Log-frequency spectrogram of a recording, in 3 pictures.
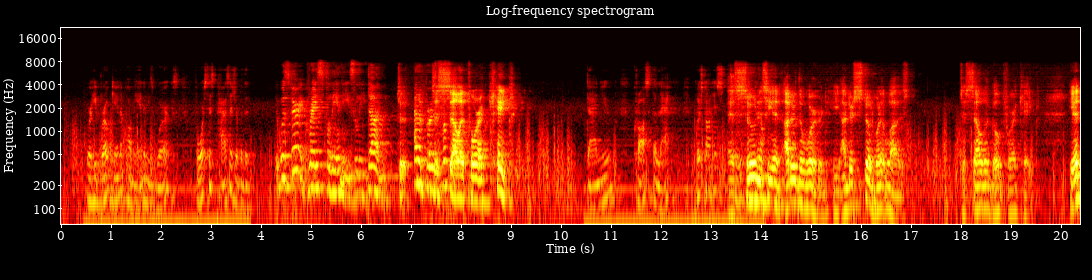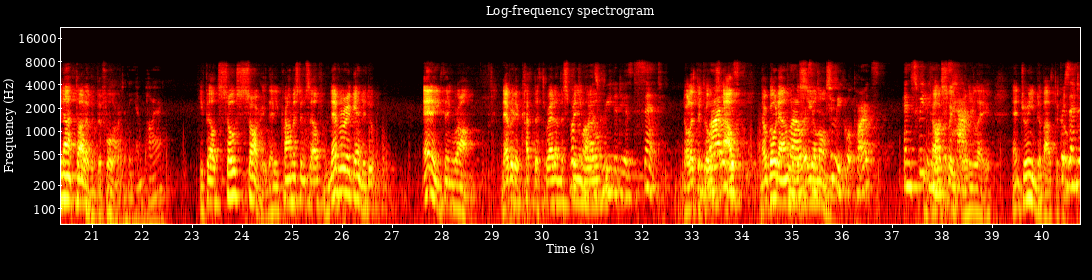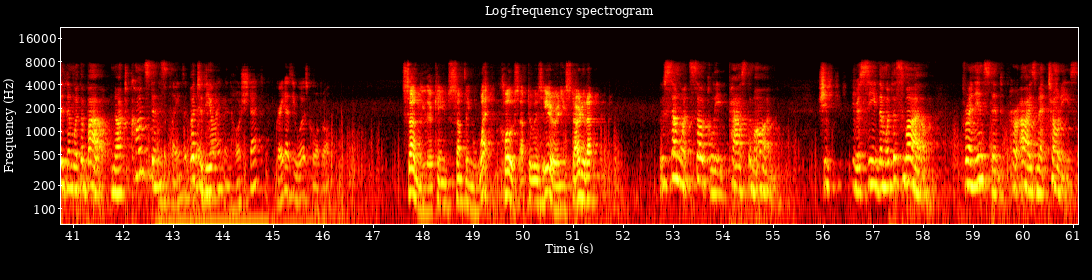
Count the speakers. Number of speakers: three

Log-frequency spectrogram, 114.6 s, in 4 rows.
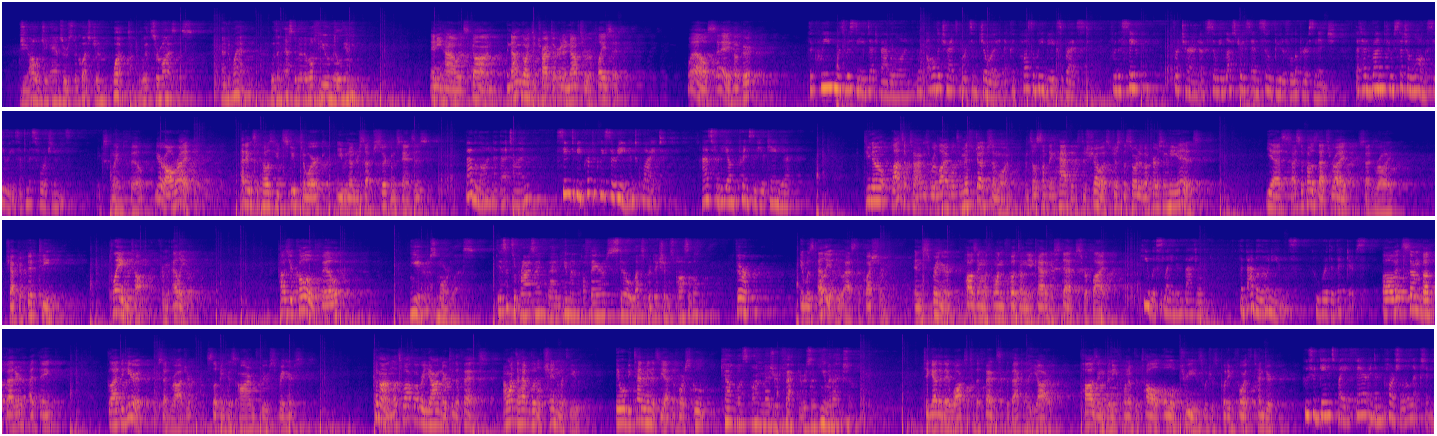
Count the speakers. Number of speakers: three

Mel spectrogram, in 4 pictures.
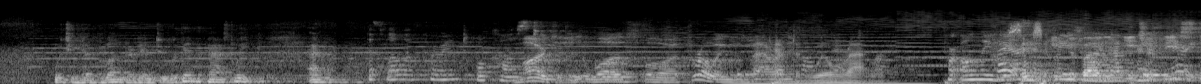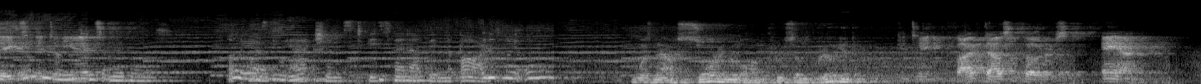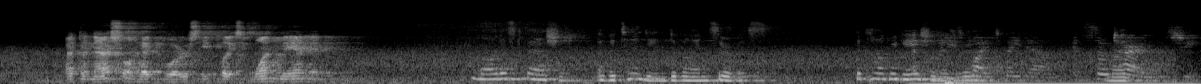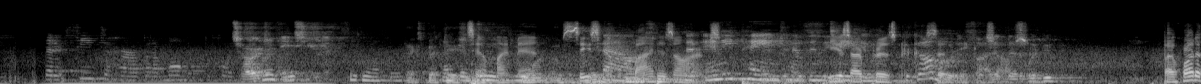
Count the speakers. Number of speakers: nine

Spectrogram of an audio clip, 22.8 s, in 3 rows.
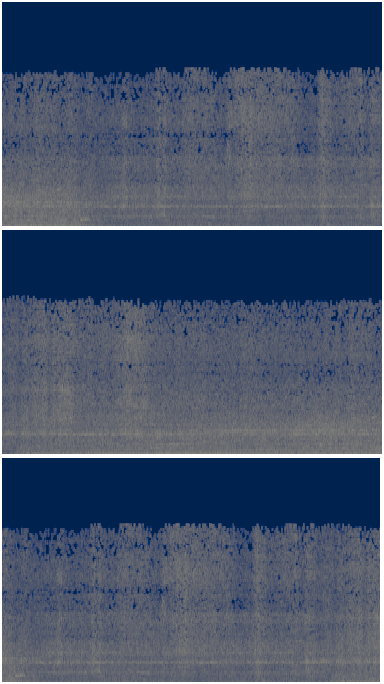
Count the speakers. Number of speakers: zero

